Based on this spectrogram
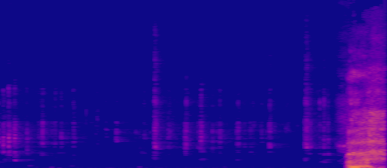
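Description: Typing a search into a computer gives many light, irregular key clicks that tick along quietly, then a sudden loud burst of noise at the very end.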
